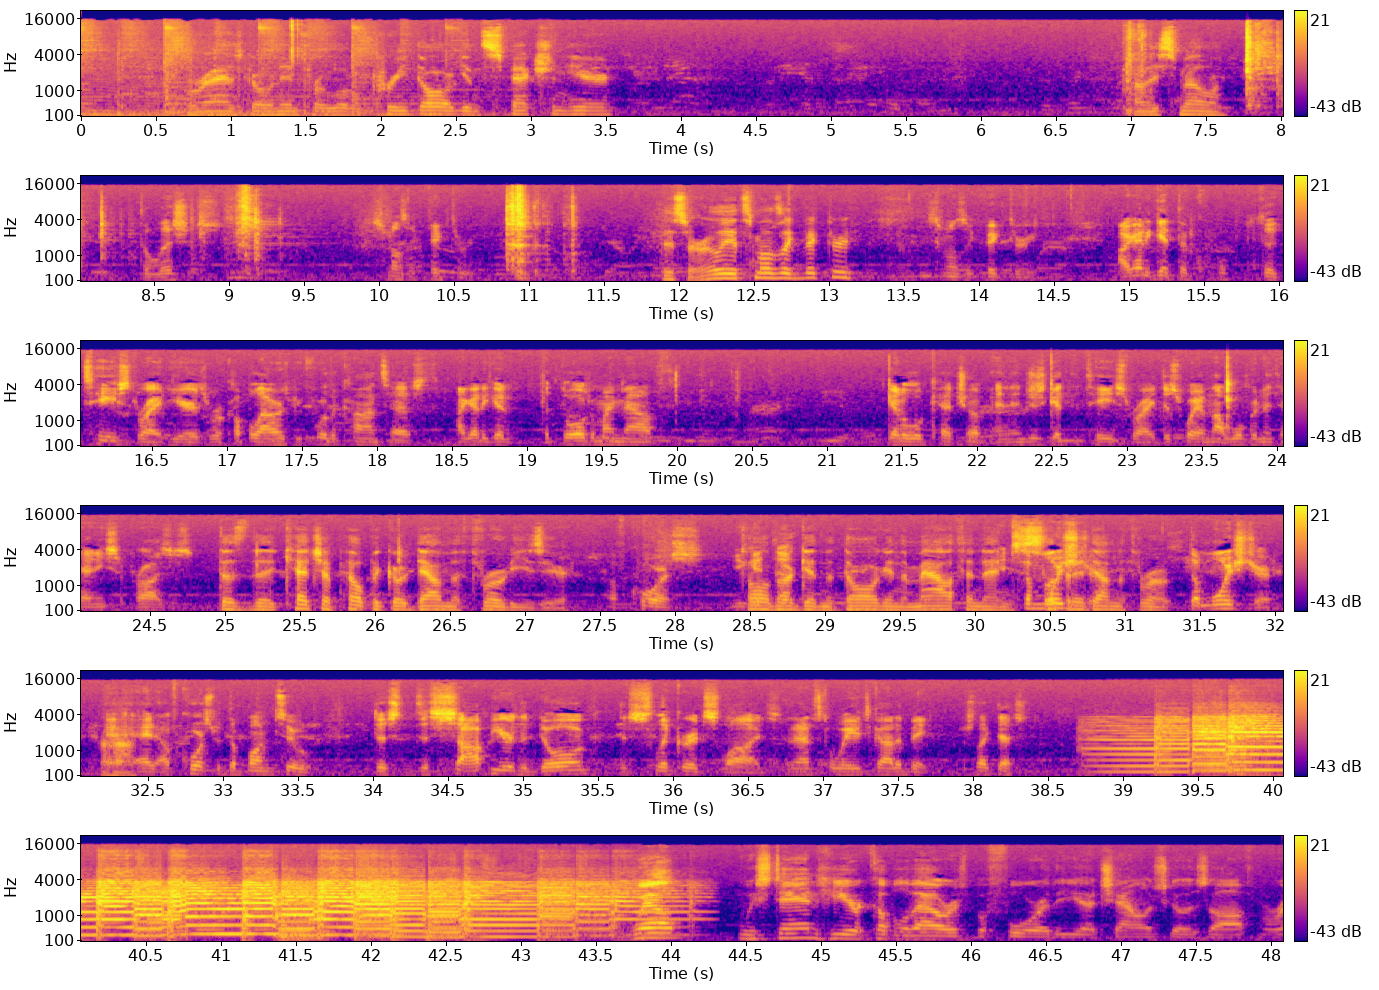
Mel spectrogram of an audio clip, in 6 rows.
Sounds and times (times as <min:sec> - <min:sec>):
Speech: 0:00.7 - 0:09.1, 0:10.0 - 0:38.4, 0:43.8 - 0:48.0.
